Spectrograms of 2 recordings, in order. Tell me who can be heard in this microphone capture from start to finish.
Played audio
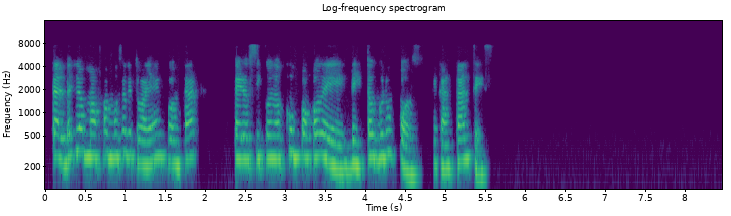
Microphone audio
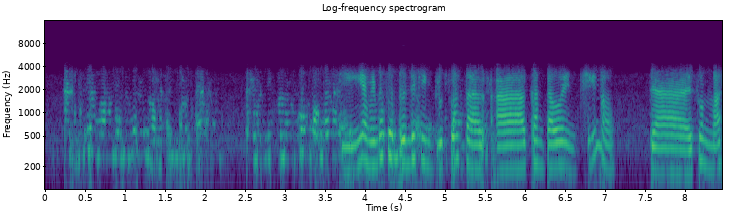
both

